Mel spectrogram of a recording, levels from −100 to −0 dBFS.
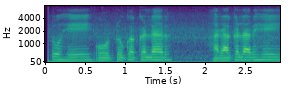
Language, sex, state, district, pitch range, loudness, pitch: Hindi, male, Maharashtra, Solapur, 140-145 Hz, -28 LUFS, 145 Hz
